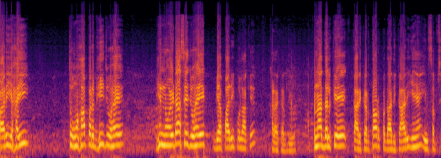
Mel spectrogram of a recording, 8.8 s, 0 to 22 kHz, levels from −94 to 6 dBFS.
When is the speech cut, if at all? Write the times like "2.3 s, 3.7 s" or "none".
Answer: 6.1 s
